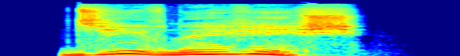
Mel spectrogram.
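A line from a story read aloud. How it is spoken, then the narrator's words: Exclamation. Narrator (Russian): воскликнул он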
